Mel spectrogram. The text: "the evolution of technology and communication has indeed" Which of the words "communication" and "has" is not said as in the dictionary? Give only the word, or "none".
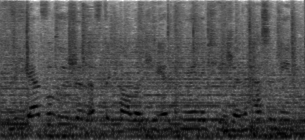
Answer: none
